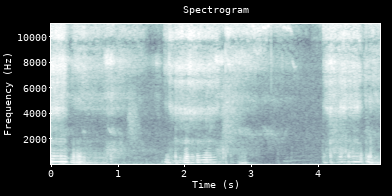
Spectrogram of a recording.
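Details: A litter of eight Staffordshire Bull Terrier puppies asleep in a pile, one snoring: raspy, buzzy breaths in long drawn-out bursts separated by quiet pauses, with a softer snuffling breath in between.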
